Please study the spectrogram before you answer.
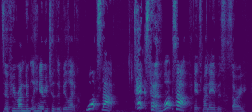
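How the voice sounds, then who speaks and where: A young woman student chatting on a video call in a jokey, animated way. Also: medium pitch, a little fast, breathy edge. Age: young adult. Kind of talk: casual panel talk. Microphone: computer mic on a video call.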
